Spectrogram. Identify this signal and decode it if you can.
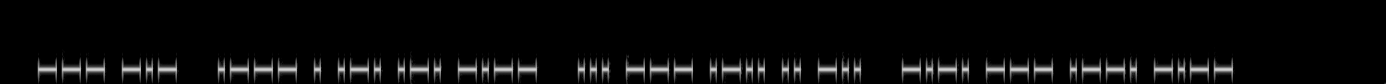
Morse code, heard as a keyed tone, about 20 wpm, 700 Hz. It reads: OK JERRY SOLID COPY
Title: Practice QSO - Exchange 3 - More Info - 20wpm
